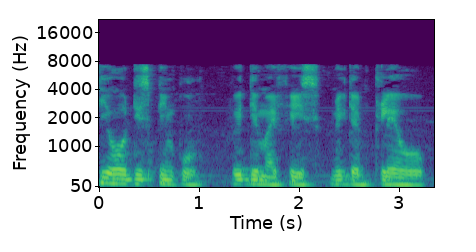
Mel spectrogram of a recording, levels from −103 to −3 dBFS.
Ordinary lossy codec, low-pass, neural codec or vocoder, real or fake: MP3, 64 kbps; 7.2 kHz; none; real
